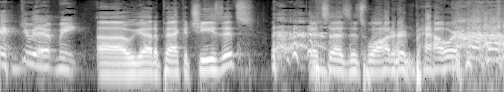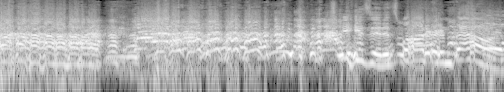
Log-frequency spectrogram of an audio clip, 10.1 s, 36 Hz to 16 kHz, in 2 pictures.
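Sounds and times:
people laughing: 2.7s - 10.0s.

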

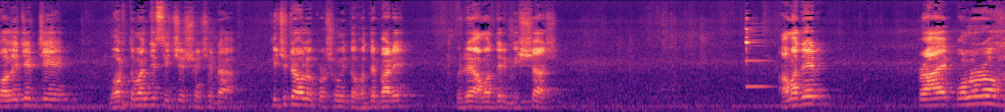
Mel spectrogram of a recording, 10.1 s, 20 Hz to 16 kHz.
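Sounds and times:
electronic chime: 7.5s - 7.9s.

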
